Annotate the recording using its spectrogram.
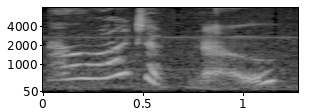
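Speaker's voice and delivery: high, slow, coaxing teapot voice; acted high-pitched housekeeper; Missus Potts. A narrator's reading. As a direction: draw it out high, hinting at a secret. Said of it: "said Missus Potts".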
